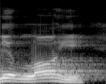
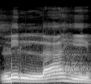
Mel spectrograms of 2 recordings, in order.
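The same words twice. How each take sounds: First: The L sound is heavy and thick. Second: The L sound is light and thin. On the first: The speaker calls it wrong. "bukan lillahi" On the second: The speaker calls it right. "membacanya itu tarqiq atau tipis"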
